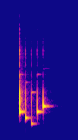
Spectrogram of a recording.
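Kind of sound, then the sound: signal or alarm, mobile phone ringtone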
